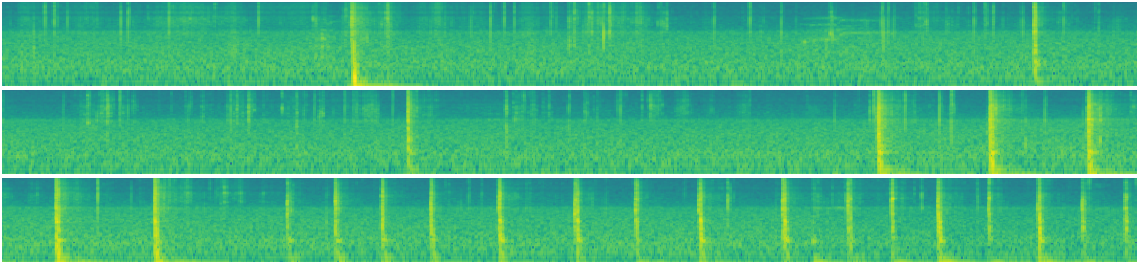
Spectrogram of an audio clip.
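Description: Hatchet chopping into a dead pine log: a few scattered knocks at first, then from about halfway a steady run of sharp chops that quickens toward the end.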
